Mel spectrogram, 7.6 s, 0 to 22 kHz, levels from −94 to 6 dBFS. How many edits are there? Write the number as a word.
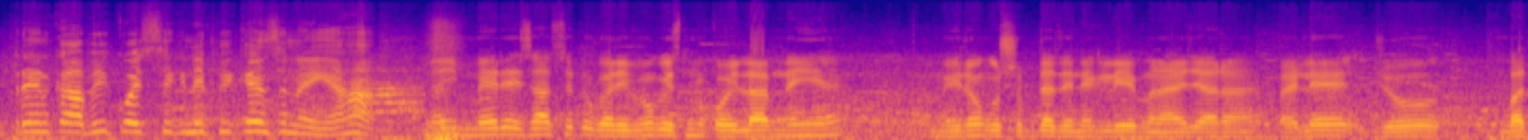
one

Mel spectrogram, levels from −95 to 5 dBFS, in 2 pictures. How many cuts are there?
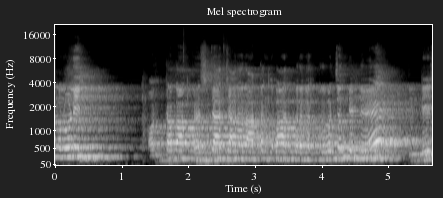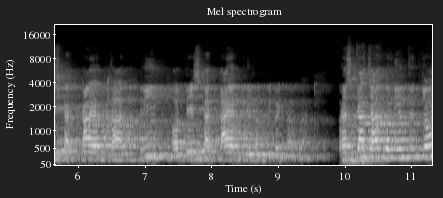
zero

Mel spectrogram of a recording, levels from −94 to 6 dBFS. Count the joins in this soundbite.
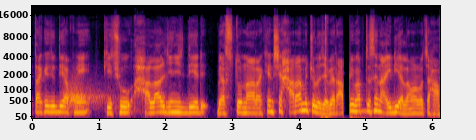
two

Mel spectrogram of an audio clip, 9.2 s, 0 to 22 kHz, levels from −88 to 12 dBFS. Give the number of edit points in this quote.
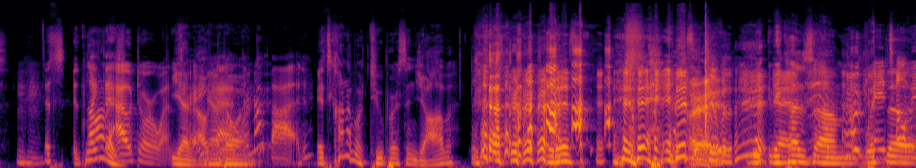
zero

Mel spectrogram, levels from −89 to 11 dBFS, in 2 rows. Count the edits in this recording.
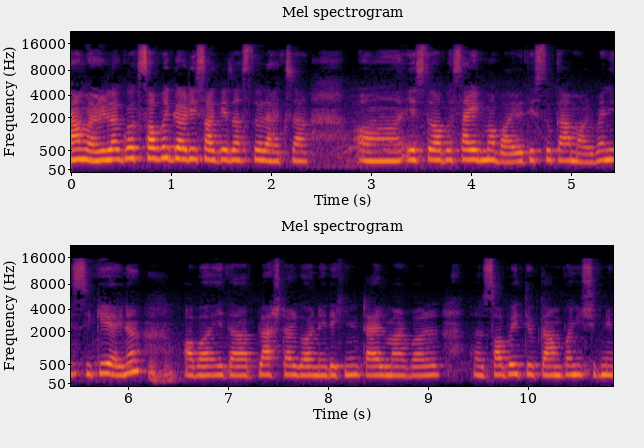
zero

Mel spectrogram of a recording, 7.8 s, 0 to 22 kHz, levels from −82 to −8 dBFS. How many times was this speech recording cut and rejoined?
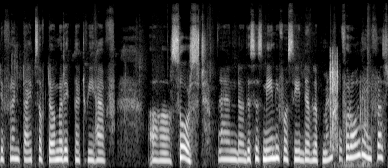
one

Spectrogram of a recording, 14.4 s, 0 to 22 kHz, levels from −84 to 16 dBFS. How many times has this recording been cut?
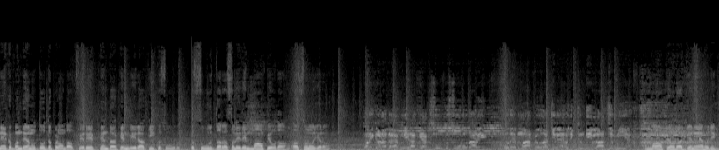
one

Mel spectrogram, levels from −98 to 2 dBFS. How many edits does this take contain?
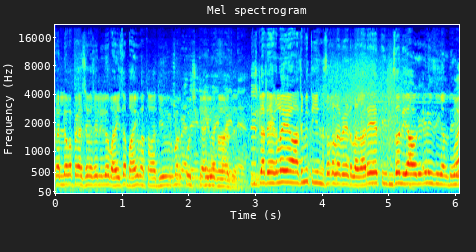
one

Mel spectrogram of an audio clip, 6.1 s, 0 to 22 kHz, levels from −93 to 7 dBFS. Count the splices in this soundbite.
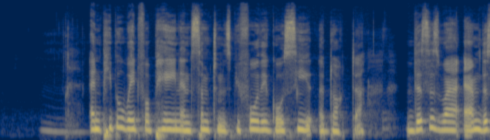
one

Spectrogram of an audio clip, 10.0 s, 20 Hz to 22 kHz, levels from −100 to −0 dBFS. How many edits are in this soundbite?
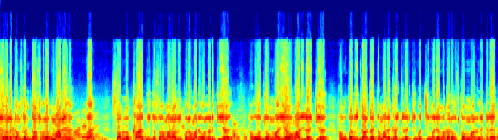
zero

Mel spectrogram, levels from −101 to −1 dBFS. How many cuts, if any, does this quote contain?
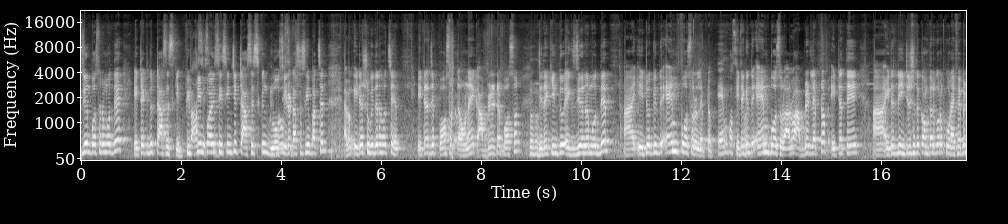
zero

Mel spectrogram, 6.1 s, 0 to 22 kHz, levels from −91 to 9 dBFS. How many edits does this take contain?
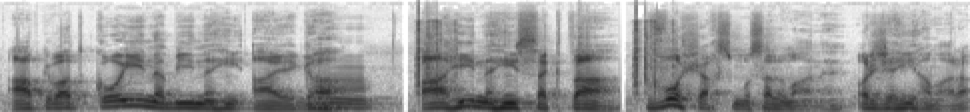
two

